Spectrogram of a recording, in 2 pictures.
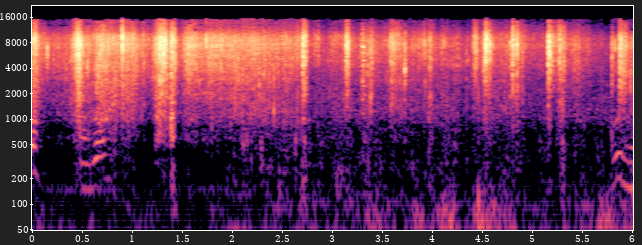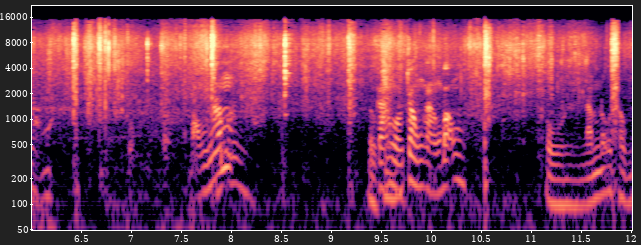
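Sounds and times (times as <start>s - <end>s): hoes chopping stony soil: 2.2s - 11.0s.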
